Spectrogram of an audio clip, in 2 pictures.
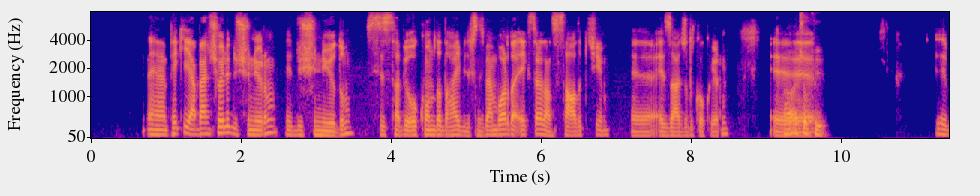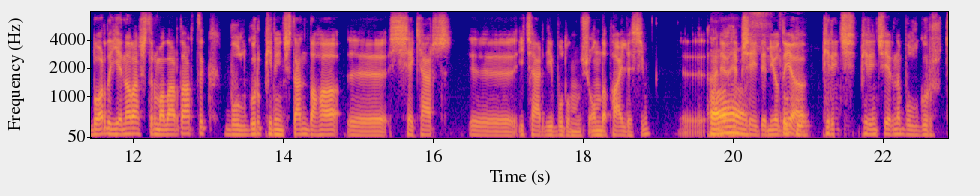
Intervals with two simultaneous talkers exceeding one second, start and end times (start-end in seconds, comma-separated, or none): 19.7-21.1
